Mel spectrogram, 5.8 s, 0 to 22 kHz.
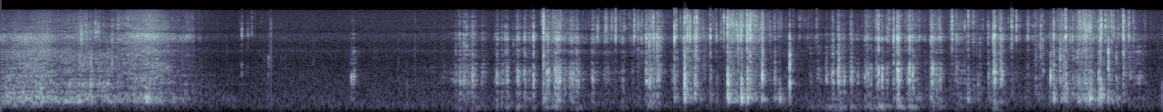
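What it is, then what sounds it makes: Dry bar soap being shaved. A hand-sized solid tan bar of dry soap with an embossed star, held in the hand, is scraped and shaved with a utility knife blade so shavings fall off. A bright, crackly rasp fills the first second, then a near-silent pause with a couple of faint ticks. From about 2.3 seconds, a steady run of crisp, gritty scraping bursts continues to the end.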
